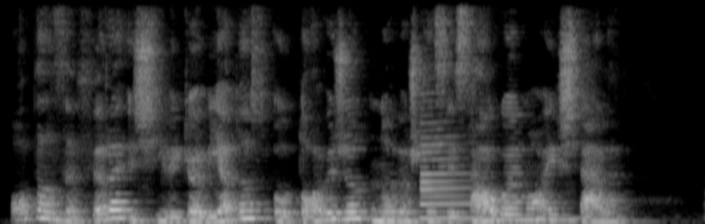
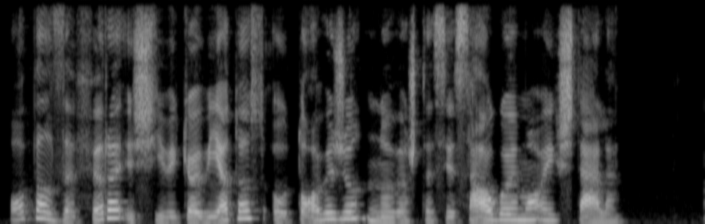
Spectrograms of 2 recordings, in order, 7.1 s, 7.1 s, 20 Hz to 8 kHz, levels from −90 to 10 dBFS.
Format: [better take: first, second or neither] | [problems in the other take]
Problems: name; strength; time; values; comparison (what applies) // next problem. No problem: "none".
second | background sound (Wind instrument, woodwind instrument); 12 dB below the speech // room echo; dies away in 0.6 s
